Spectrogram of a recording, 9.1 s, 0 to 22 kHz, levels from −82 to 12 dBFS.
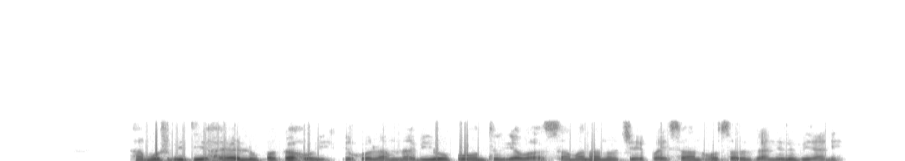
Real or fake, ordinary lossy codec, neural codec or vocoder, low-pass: fake; Opus, 32 kbps; vocoder, 22.05 kHz, 80 mel bands, WaveNeXt; 5.4 kHz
